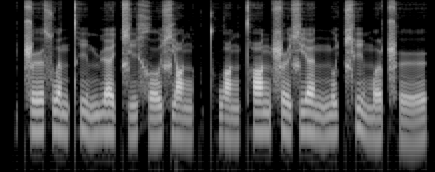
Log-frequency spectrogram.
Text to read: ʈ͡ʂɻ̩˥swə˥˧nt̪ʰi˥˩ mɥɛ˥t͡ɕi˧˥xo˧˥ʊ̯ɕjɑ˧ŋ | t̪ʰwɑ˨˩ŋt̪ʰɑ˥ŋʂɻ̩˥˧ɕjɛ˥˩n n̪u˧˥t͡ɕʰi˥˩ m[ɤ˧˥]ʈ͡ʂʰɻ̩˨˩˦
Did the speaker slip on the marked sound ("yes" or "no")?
no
